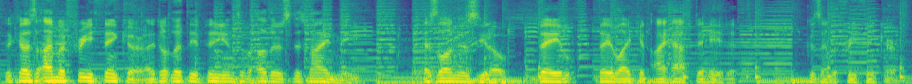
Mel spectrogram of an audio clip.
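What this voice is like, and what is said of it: Put-on absurd accent. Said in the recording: “absurd accent”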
